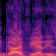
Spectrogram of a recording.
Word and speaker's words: Guy Fieri: Well, it's technically Guy Fieri's been on for the past 3 shows.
